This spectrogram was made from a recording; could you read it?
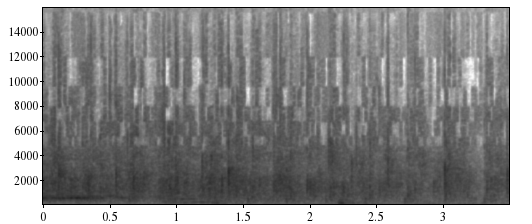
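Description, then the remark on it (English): A crowd applauds steadily for a few seconds, a dense, sustained wash of clapping hands that stays fairly loud throughout, with faint voices and a brief whistle-like tone in the mix. “Give a round of applause for them.”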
